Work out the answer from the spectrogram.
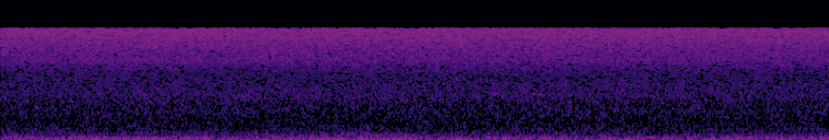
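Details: Steady broadband hiss with low rumble throughout, no animal calls heard.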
